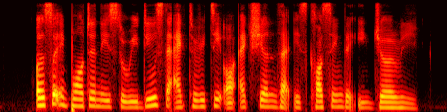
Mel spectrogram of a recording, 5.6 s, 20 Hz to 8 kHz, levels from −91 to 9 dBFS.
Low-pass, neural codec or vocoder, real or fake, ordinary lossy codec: 7.2 kHz; codec, 16 kHz, 1 kbps, X-Codec, HuBERT features, trained on balanced general audio; fake; none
